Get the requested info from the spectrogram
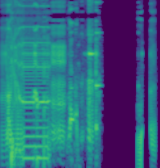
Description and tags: This is a short sample of some random blatherings from my bent Ti Math & Spell. The title is my best effort at describing the sound.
